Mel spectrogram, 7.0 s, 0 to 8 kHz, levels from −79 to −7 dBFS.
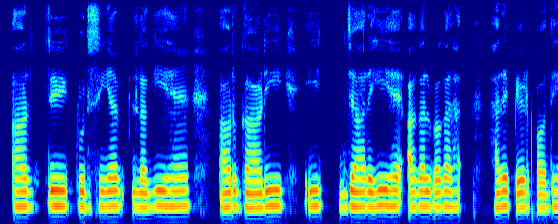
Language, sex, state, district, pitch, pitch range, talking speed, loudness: Hindi, female, Bihar, Jamui, 155 Hz, 150-160 Hz, 135 wpm, -28 LUFS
